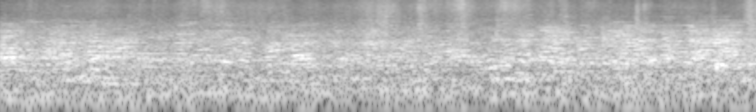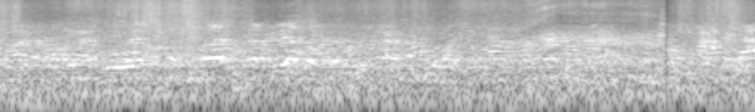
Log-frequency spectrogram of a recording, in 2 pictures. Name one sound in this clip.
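A plastic bag rustles as fruit is dropped into it.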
